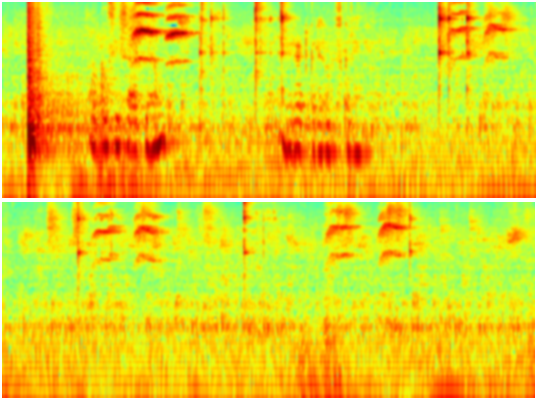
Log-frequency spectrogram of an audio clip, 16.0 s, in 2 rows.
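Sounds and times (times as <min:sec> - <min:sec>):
bird chirping: 0:01.8 - 0:03.1, 0:06.6 - 0:11.2, 0:12.4 - 0:14.4.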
